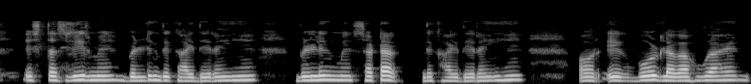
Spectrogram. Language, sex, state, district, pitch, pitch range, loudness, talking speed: Hindi, female, Bihar, Purnia, 190 Hz, 175-195 Hz, -16 LUFS, 165 wpm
